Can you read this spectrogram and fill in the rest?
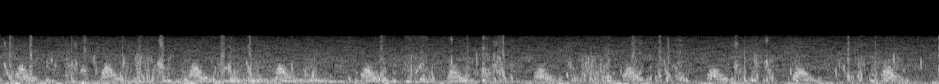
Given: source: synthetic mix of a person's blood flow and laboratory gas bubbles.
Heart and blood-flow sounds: Doppler ultrasound of blood flow; subclavian vein
0.00-0.18 s: bubbles
0.27-0.39 s: bubbles
0.44-0.99 s: bubbles
1.17-1.75 s: bubbles
1.80-1.93 s: bubbles
2.09-2.66 s: bubbles
2.88-2.97 s: bubbles
3.03-3.22 s: bubbles
3.46-3.61 s: bubbles
3.71-4.00 s: bubbles
4.04-4.38 s: bubbles
4.48-4.54 s: bubbles
4.59-5.15 s: bubbles
5.63-6.22 s: bubbles
6.26-6.44 s: bubbles
6.47-6.92 s: bubbles
7.30-7.77 s: bubbles
7.84-8.02 s: bubbles
8.34-9.07 s: bubbles
9.19-9.25 s: bubbles
9.35-9.40 s: bubbles
From the record:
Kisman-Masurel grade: 342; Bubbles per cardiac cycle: rolling drumbeat, 9 or more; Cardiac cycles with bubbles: 100%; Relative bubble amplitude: moderate (0.250 to 0.450); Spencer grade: 3 (all of the cardiac periods contain showers or single bubble signals, but not dominating or overriding the cardiac motion signals); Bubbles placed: anywhere in the cardiac cycle

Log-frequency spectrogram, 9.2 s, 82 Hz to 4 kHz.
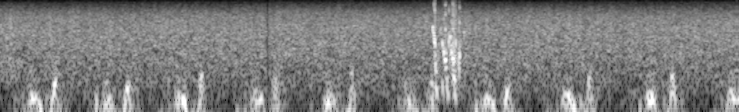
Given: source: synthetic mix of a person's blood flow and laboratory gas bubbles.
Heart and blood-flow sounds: Doppler ultrasound of blood flow; precordium
5.40-5.87 s: bubbles
From the record:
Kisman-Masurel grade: 123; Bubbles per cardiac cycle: 1 to 2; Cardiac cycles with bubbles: 10 to 50%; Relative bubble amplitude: loud (0.450 to 0.775); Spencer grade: 2 (many but less than half of the cardiac periods contain bubble signals, singularly or in groups); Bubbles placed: anywhere in the cardiac cycle

